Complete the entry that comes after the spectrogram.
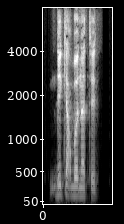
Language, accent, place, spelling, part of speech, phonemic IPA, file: French, France, Lyon, décarbonater, verb, /de.kaʁ.bɔ.na.te/, LL-Q150 (fra)-décarbonater.wav
- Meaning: to decarbonate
